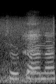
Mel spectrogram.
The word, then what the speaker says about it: Turkana: That's how it's pronounced. Turkana.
